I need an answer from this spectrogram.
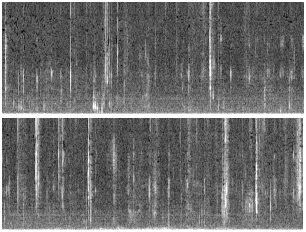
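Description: Close-miked chewing and biting of soft layered matcha and chocolate mousse cake, with many small sharp mouth clicks scattered throughout. A steady low hum sits underneath.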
